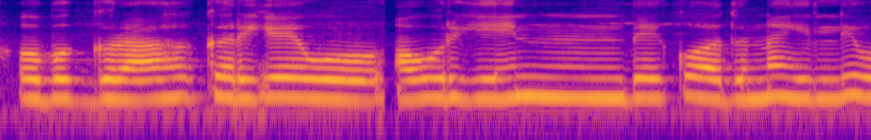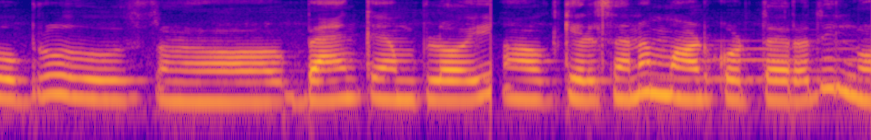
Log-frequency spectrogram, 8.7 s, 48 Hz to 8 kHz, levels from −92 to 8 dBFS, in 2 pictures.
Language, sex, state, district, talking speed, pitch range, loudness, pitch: Kannada, female, Karnataka, Shimoga, 115 wpm, 215-230 Hz, -17 LUFS, 225 Hz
